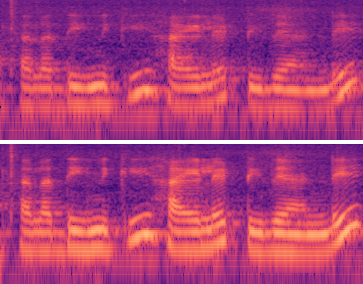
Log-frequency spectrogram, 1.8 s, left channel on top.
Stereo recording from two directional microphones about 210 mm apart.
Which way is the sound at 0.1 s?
40° right (ahead or behind).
